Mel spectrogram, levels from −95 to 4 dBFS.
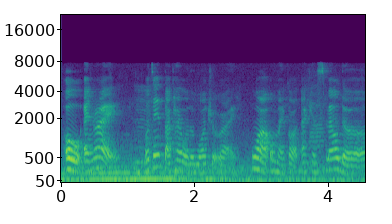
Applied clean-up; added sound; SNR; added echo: none; none; none; none.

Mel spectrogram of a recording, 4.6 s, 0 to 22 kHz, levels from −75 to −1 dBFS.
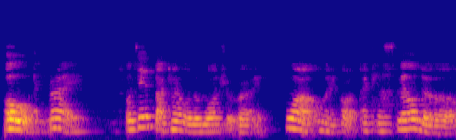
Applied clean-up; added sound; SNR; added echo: neural mask model DeepFilterNet 3.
